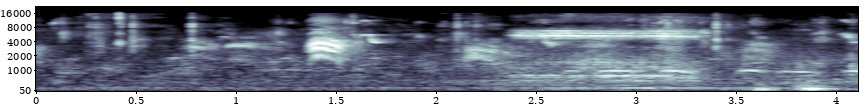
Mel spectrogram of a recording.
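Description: Birds chirping: short downward-slurred chirps and one longer, steadier call a little past the middle.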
